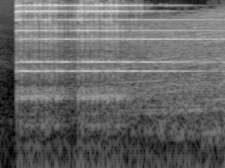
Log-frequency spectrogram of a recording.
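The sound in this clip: Telephone ringing jingle announcing a mystery phone call, a bright, sustained electronic ring that starts abruptly and continues steadily without pause.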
